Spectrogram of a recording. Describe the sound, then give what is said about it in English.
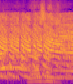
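A loud vehicle horn blares on a Las Vegas street in one sustained, steady harmonic tone that holds for about a second. “I thought that was your horn doing that.”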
